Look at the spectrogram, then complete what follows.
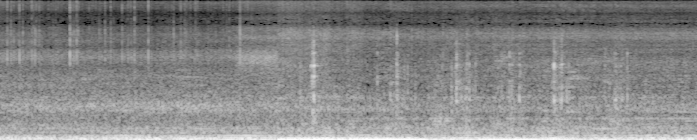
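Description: Raw peanuts being turned with a wooden spoon in a nonstick frying pan, the nuts clicking and rattling against each other and the pan. The clatter gets louder about three seconds in.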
